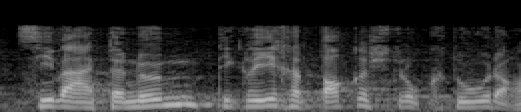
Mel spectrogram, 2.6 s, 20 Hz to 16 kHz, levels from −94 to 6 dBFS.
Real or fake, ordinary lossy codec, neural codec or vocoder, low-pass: fake; MP3, 96 kbps; codec, 16 kHz, 16 kbps, FreqCodec, larger model; 7.2 kHz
